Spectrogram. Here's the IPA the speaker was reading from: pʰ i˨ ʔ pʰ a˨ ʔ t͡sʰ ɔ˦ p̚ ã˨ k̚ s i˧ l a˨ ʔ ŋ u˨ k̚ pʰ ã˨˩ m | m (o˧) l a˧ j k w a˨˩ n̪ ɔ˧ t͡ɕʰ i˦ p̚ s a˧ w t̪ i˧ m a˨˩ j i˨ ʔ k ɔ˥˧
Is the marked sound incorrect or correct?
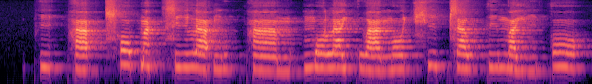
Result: incorrect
